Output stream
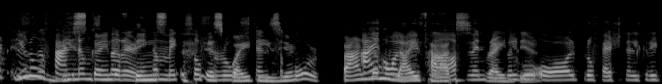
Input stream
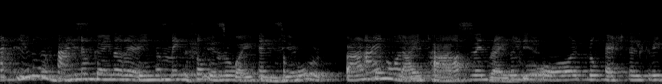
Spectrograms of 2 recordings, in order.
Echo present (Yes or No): Yes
